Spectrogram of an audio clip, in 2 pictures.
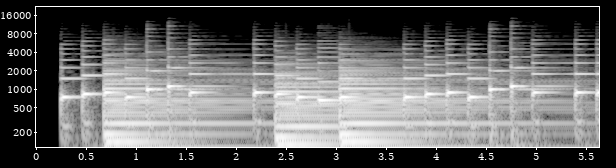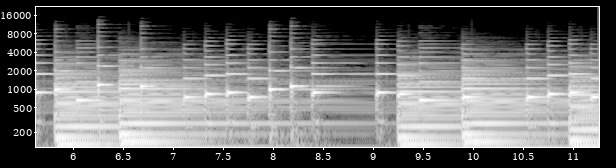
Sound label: Piano; Geometry Dash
